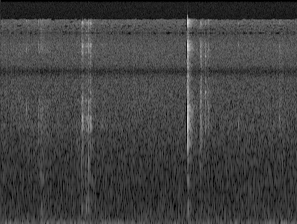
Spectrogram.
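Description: A few faint clicks and light taps as hand tools are handled, with one sharp click about three quarters of the way through.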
